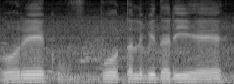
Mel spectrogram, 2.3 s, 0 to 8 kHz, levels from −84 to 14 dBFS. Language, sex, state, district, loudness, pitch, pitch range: Hindi, male, Uttar Pradesh, Saharanpur, -14 LUFS, 110 Hz, 105-110 Hz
